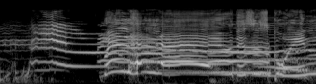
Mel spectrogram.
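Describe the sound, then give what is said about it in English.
Cats meow loudly: a short cry, a brief pause, then a long, wavering, drawn-out yowl that continues to the end. No purring can be made out. “Do you hear them purring?”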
